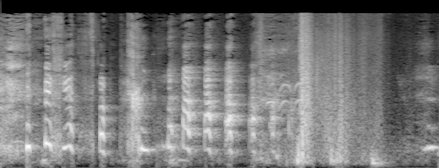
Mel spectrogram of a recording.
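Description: A woman laughing uncontrollably in a long run of quick, high-pitched bursts, which tails off near the end.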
